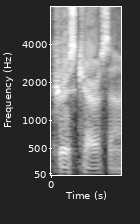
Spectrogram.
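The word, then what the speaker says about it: Chris Cariaso: Is that how you pronounce it? Yep, Chris Carousel.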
